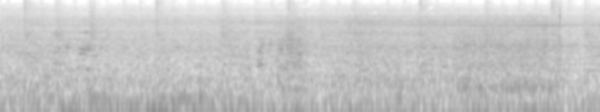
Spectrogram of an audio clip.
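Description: Low, steady rumble of a large motor yacht's engines as it manoeuvres close alongside, with faint voices.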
